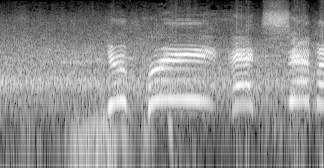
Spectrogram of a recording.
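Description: A man's excited play-by-play shouting in three short, high-pitched calls, starting a little under a second in.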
